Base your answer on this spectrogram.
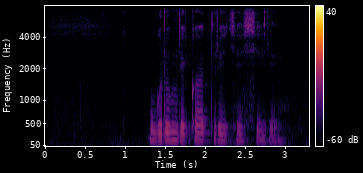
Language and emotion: Russian, neutral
